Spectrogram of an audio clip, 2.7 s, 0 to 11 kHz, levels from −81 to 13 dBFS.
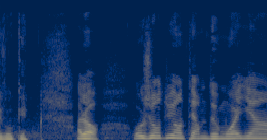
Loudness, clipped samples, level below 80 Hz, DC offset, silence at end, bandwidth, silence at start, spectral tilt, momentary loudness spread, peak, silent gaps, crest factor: -30 LUFS; under 0.1%; -62 dBFS; under 0.1%; 0 s; 10 kHz; 0 s; -7.5 dB/octave; 12 LU; -10 dBFS; none; 18 dB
